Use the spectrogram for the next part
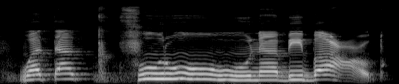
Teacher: وَتَكْفُرُونَ بِبَعْض، وَتَكْفُرُونَ کاف میں اس چیز کی آواز آئے گی تھوڑی سی، اور را کو ہم نے پر پڑھنا ہے اور تھوڑا سا لمبا بھی کرنا ہے چونکہ واو مدہ ہے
